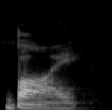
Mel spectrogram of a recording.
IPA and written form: baɪ (buy)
